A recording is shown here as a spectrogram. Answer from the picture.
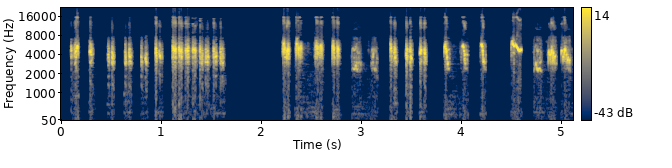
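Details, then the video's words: Eurasian tree sparrow chirping: sharp, high, clipped notes in quick bursts, a dense cluster early on, then a half-second silence before irregular chirps resume with some lower, harsher notes. "tiếng chim sẻ đồng"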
